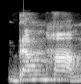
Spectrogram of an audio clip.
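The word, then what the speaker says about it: ब्रह्म: We learned how this has to be pronounced as Chinham, Nha, Brahma, M first and then Ha.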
